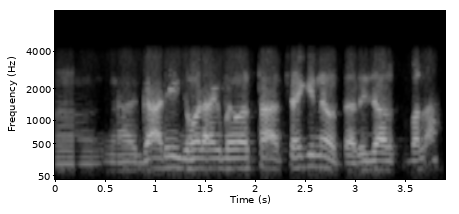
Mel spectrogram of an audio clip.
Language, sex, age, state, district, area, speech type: Maithili, male, 45-60, Bihar, Araria, rural, conversation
